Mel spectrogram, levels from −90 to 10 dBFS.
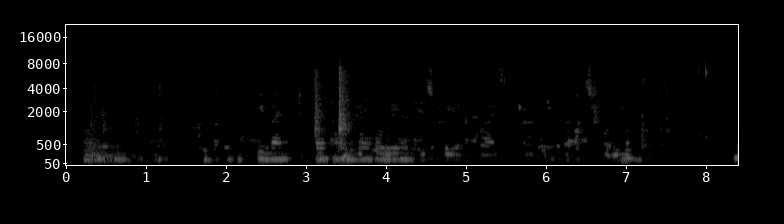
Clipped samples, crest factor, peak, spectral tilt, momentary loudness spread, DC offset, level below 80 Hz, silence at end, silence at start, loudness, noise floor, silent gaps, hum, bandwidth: under 0.1%; 30 dB; -34 dBFS; -4.5 dB/octave; 15 LU; under 0.1%; under -90 dBFS; 0 s; 0.2 s; -62 LUFS; -82 dBFS; none; none; 8.8 kHz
